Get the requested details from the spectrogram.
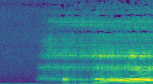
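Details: Real sleep snoring of a person who snored and then woke up: one snore starting as a low flutter, turning into a drawn-out, tonal, almost groaning sound before stopping.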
